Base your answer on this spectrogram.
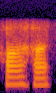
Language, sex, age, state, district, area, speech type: Assamese, female, 30-45, Assam, Dibrugarh, rural, conversation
